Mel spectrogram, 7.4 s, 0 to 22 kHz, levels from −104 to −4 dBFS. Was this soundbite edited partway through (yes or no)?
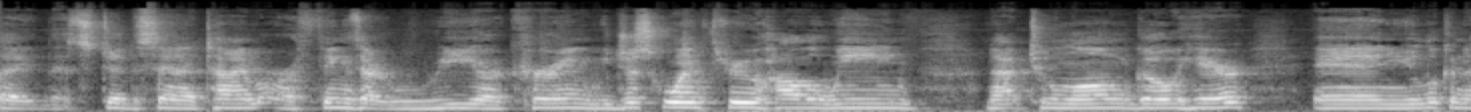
no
